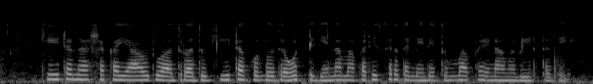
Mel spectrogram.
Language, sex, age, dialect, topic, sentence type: Kannada, female, 18-24, Coastal/Dakshin, agriculture, statement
